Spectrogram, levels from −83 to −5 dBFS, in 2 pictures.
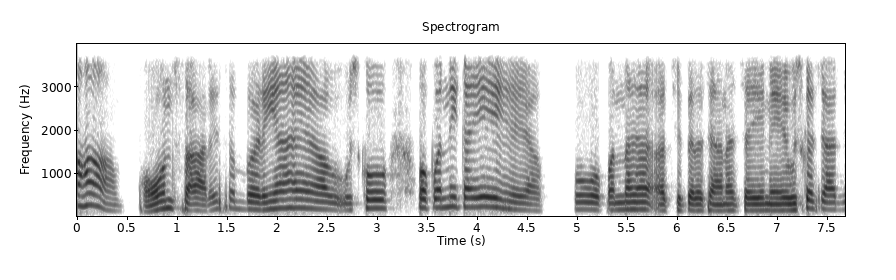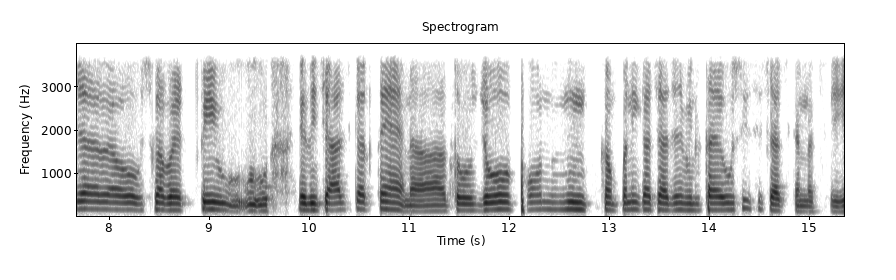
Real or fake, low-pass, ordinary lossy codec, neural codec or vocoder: real; 3.6 kHz; none; none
